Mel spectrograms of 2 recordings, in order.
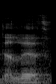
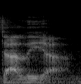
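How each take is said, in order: First: The word ends with a th sound. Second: The word ends with a vowel sound. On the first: The speaker calls it wrong. "you want to pronounce it Dalith, which I did earlier" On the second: The speaker calls it right. "but it's Dalia"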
